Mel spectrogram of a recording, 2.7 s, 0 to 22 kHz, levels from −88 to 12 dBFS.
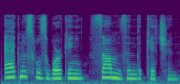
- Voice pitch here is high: Yes, high, 195 Hz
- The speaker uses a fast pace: No, average, 155 wpm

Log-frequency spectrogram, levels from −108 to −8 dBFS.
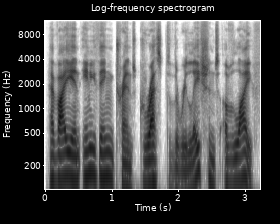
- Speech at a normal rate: Yes, average, 165 wpm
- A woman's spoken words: No, male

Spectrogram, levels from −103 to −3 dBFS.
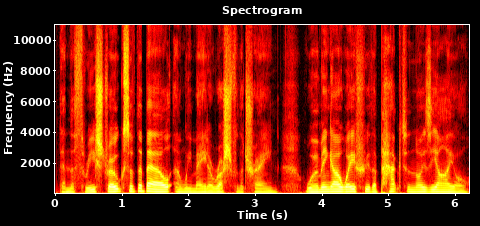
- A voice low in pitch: Yes, low, 130 Hz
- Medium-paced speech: No, fast, 230 wpm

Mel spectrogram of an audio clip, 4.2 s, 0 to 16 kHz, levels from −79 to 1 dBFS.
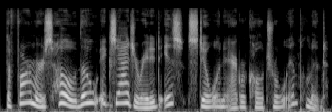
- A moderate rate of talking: Yes, average, 145 wpm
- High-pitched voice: Yes, high, 220 Hz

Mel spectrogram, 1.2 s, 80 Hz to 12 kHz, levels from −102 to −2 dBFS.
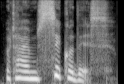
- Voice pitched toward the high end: Yes, high, 245 Hz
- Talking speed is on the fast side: Yes, fast, 240 wpm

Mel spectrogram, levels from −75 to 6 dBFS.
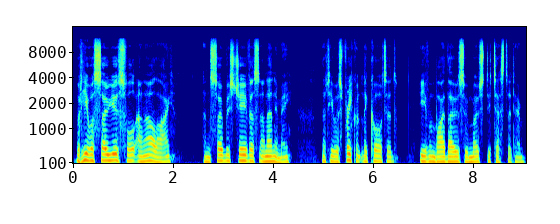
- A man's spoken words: Yes, male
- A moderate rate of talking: Yes, average, 160 wpm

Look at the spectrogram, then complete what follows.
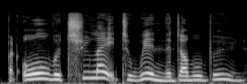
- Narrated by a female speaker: Yes, female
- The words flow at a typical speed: No, fast, 245 wpm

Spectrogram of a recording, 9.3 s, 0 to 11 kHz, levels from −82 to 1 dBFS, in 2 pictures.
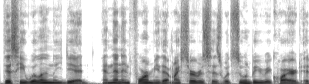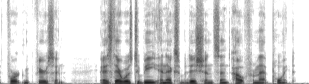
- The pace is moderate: Yes, average, 195 wpm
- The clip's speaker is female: No, male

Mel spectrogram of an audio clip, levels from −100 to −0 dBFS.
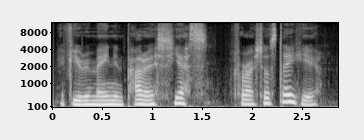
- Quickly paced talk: Yes, fast, 230 wpm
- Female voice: Yes, female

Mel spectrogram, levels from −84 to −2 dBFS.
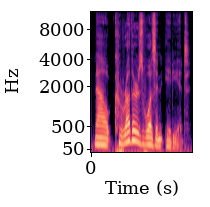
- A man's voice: Yes, male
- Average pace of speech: Yes, average, 145 wpm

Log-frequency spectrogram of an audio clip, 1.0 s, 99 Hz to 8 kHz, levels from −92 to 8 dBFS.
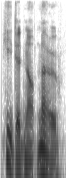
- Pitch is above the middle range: No, very low, 90 Hz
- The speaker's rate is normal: No, fast, 240 wpm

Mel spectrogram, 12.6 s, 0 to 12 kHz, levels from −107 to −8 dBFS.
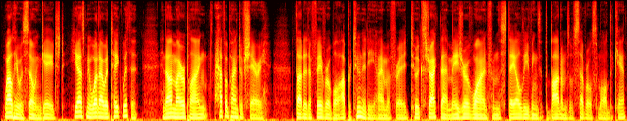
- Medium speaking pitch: No, very low, 95 Hz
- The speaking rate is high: Yes, fast, 225 wpm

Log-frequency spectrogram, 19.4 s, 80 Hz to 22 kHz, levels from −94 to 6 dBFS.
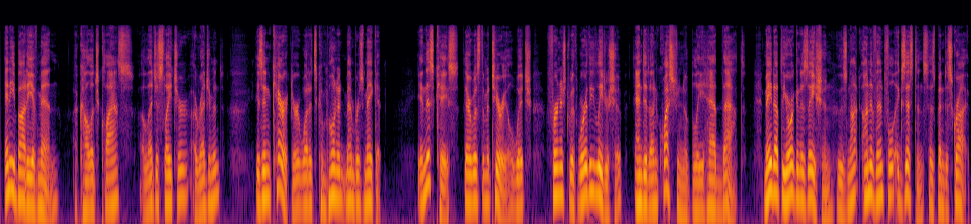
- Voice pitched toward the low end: Yes, low, 130 Hz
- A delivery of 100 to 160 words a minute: Yes, slow, 135 wpm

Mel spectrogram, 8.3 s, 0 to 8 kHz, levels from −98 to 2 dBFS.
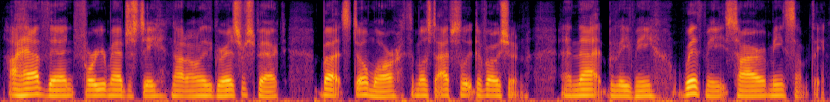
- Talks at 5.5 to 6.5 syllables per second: Yes, 5.7 syllables/s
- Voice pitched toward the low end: Yes, low, 125 Hz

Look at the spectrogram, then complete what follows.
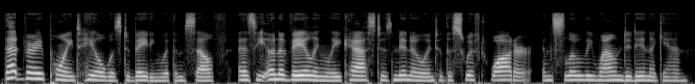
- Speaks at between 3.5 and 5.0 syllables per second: No, 5.5 syllables/s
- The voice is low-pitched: No, high, 195 Hz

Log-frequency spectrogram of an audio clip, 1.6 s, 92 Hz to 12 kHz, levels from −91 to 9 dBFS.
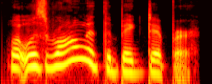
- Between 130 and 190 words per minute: No, fast, 265 wpm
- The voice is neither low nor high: No, very high, 250 Hz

